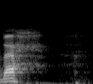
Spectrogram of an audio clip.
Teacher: Lal bah, ba baris atas bertemu ha. Ha makhrajnya di mana? Makhrajnya di pertengahan kerongkong.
